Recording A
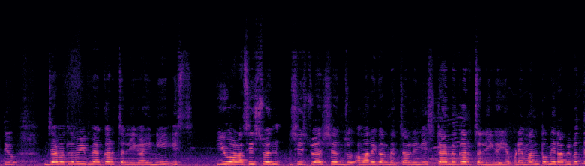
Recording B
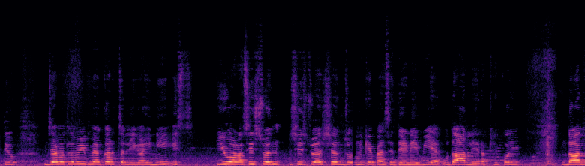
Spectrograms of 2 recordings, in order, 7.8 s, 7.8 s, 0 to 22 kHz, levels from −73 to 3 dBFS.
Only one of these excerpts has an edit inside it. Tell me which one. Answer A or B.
B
